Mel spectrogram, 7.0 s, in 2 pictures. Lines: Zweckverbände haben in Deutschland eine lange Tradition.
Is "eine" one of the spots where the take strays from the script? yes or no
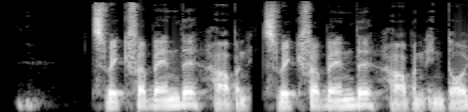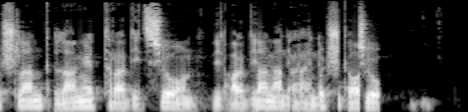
yes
